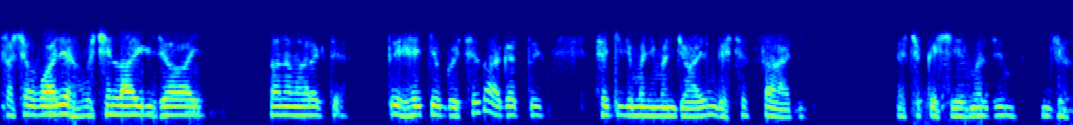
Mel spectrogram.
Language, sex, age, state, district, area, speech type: Kashmiri, female, 60+, Jammu and Kashmir, Srinagar, urban, conversation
